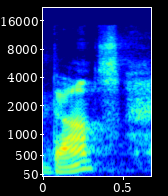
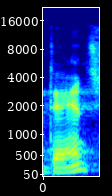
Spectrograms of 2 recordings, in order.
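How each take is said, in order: First: The word is said with a New Zealand vowel. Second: The word is said with an American vowel. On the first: "You say dance" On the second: "that's how you say it in America"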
